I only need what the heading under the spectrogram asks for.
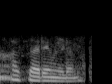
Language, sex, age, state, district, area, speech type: Telugu, female, 18-30, Andhra Pradesh, Nandyal, rural, conversation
